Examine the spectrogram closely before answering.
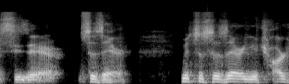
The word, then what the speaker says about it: Cesar: Is it Cesar? That's right, Cesar.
